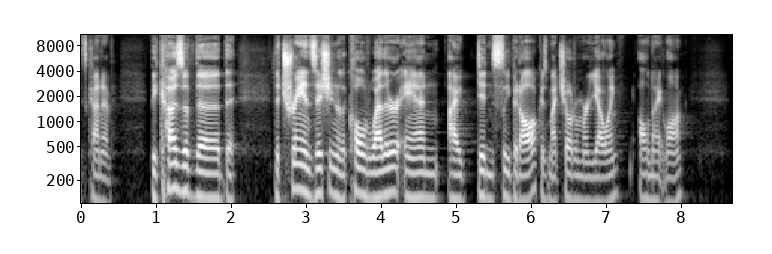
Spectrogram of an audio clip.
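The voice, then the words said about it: Slightly stuffy, congested voice. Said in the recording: “you might even still hear it in my voice. I have a little bit of a stuffiness in my own voice.”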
